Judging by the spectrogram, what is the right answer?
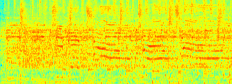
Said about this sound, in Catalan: Están aplaudiendo al DJ. No a la música, no al músico, no al creador, sino al medium.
